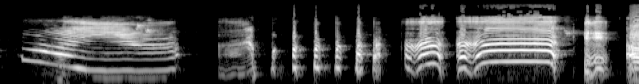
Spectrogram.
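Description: Cartoon animals singing badly, as a string of animal calls: a long falling call, then a quick run of short yelps, then a long held call near the end.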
